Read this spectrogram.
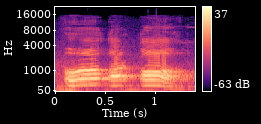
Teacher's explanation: और कंठ ओष्ठ्य में देखो होठों का भी, होठों से भी उच्चारण होता है और कंठ से भी होता है, ओ और ओ। तो इनका उच्चारण कंठ और ओष्ठ्य दोनों से हो रहा है, ओ और ओ, यानी होठों से भी इनका उच्चारण हो रहा है। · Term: कंठ ओष्ठ्य स्वर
